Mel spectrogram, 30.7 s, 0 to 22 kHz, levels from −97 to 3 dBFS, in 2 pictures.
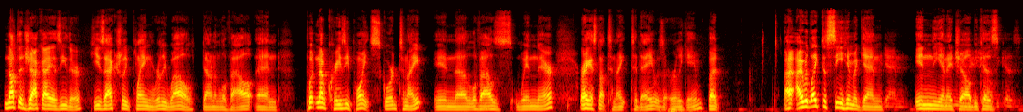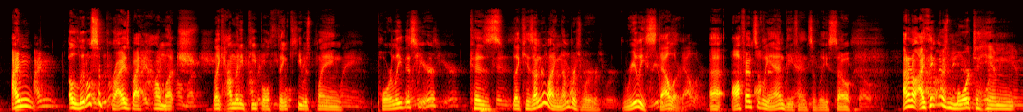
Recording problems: echo of what is said; noticeable; from 13 s on; 330 ms later, 15 dB below the speech

